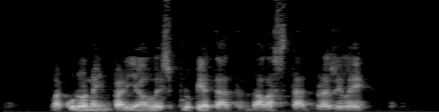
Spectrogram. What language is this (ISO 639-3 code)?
cat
